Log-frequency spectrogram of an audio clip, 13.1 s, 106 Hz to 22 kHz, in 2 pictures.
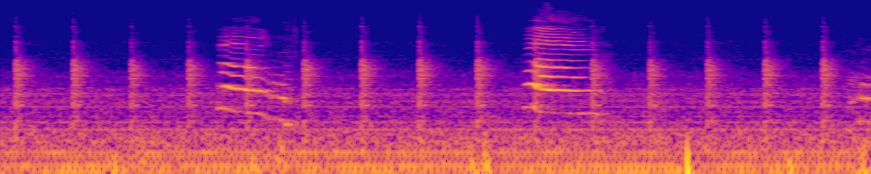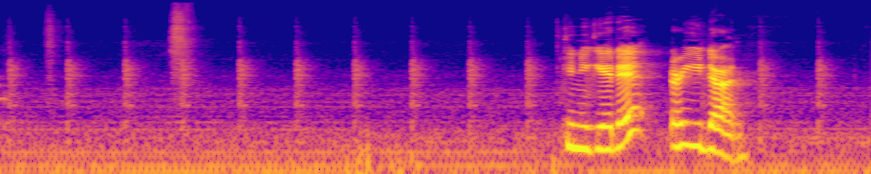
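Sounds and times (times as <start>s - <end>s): faint regular ticking: 0.0s - 13.0s
kitten meowing: 1.6s - 2.3s, 4.0s - 4.6s.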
